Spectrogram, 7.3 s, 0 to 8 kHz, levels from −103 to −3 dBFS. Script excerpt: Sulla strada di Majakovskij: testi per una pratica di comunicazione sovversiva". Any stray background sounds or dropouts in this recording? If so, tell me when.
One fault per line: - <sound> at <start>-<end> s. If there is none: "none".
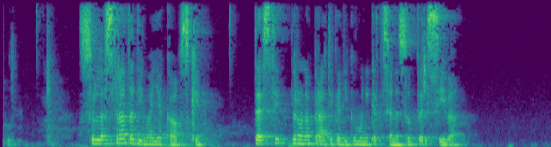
none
